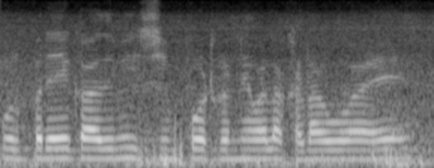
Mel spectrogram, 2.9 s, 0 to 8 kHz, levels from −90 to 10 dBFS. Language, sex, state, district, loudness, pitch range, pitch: Hindi, male, Uttar Pradesh, Shamli, -14 LUFS, 165-180 Hz, 175 Hz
